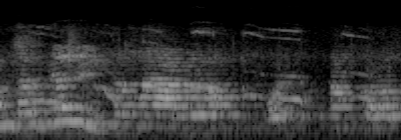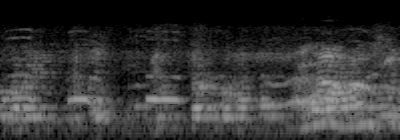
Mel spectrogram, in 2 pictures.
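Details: Village puppies whimper and whine together in a steady, tonal chorus. Short pitch slides rise and fall, and the loudest rush of cries comes near the end.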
